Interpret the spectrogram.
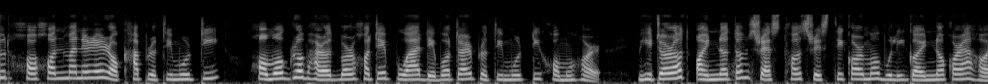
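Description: From start to finish the speech carries a rough, hissy halo and a smeared, underwater quality, with nothing above about 10.6 kHz. This is the sound of Nellymoser compression, likely from the Flash-era Nellymoser Asao codec at a rate that fits about 44 kbps. The codec spends a fixed two bits per sample on short blocks, so weaker bands get no bits and are filled with noise, producing that plainly audible grainy wash.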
